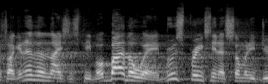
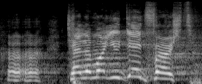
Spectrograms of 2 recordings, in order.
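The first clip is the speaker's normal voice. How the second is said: higher, slow teasing prompt; nagging girlfriend; 7 semitones higher, slower than usual. Retold or imitated. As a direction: egg him on like a teasing girlfriend.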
